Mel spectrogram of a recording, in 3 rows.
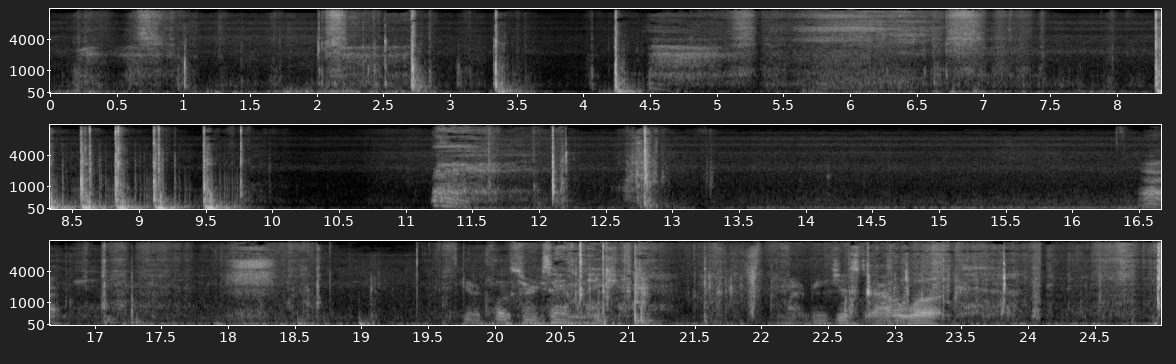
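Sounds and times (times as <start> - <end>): roof rack parts knocked by hand: 2.6 - 4.5, 8.3 - 9.8.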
